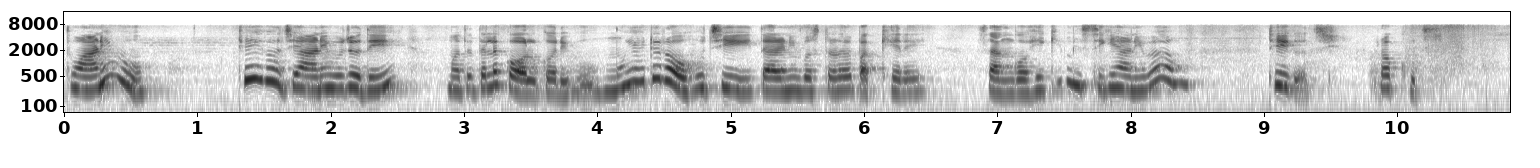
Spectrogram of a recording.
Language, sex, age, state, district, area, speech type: Odia, female, 30-45, Odisha, Puri, urban, spontaneous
